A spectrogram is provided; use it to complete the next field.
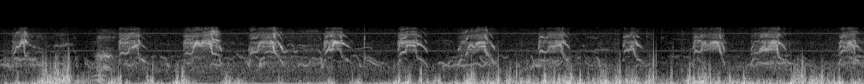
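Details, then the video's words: Cormorant chick being fed by its parent, giving loud repeated harsh honking, rasping begging calls roughly twice a second, broad noisy bursts, with splashing and low rumbling background noise throughout. "Cormorant feeding her chick"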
